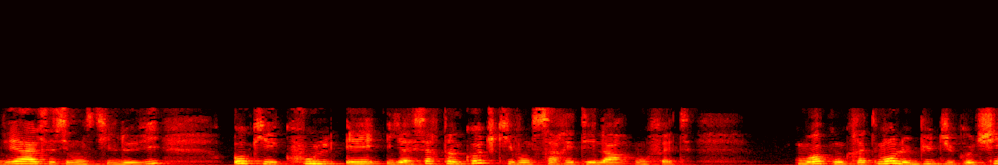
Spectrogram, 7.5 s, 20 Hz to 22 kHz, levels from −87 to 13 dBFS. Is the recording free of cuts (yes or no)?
yes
